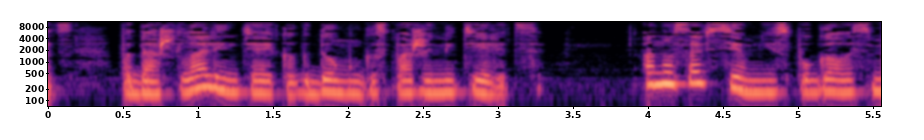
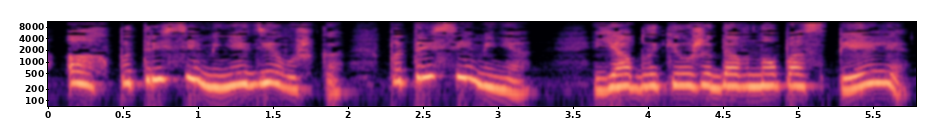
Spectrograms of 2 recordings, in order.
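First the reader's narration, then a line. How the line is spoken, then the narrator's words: Apple tree calling out. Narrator (Russian): Яблоня крикнула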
